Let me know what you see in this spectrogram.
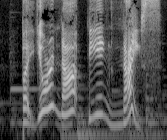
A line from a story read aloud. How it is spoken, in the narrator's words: Scribble shouted, quite mad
